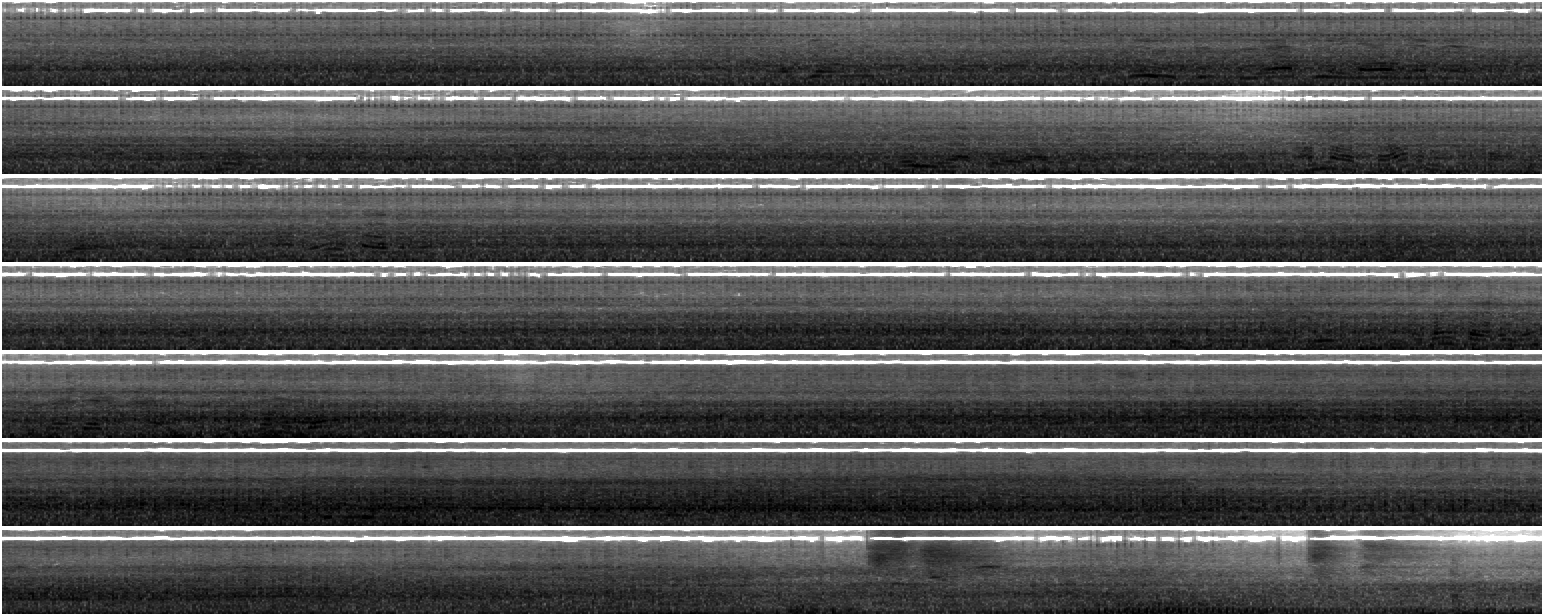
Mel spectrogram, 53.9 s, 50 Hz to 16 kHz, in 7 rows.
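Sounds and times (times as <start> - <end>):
truck engine rolling past: 0.0 - 53.9.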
